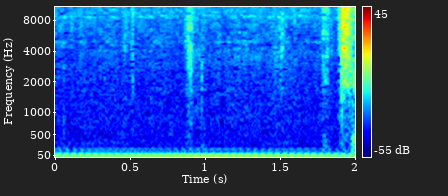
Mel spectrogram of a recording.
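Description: A loud, steady low droning hum with a fast, even pulse to it.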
